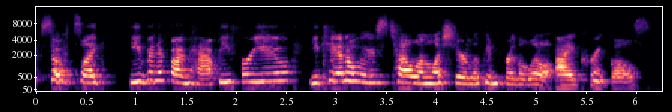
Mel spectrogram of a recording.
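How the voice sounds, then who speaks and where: A woman's voice: high-pitched, lively intonation, normal speed. A woman teaching a psychology class in a chatty, conversational lecture style, laughing often. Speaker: psychology instructor.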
